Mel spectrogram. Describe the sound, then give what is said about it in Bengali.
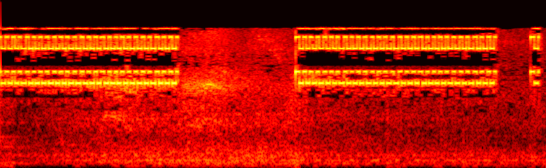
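A phone rings at dawn with a high, bright electronic warble in two long bursts separated by a short pause, then a third burst cut off almost at once. No voices are heard. “ভোরবেলা ঘুম ভাঙে constable রমজানের phone পেয়ে।”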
